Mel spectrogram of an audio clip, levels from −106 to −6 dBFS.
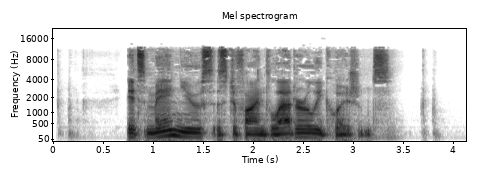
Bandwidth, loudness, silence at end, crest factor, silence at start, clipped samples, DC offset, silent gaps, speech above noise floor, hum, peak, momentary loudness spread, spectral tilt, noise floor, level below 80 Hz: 12.5 kHz; -18 LUFS; 0.8 s; 18 dB; 0.75 s; under 0.1%; under 0.1%; none; 54 dB; none; -2 dBFS; 9 LU; -4 dB/octave; -71 dBFS; -54 dBFS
